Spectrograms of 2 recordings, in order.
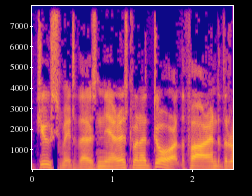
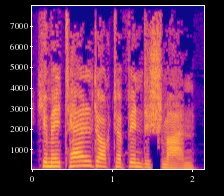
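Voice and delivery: lightly voiced imperious woman, higher; a hint of haughty royal scorn; contemptuous Lola; 9 semitones higher than usual. A narrator's reading. Lola scolding the chap, mild contempt. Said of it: "husky voice charged with contempt".

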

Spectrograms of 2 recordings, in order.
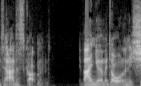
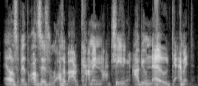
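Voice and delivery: raised, impatient husband's voice; exasperated demand; 6 semitones higher, 5 dB louder than usual. A narrator's reading. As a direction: press the wife hard, voice pitched up.

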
